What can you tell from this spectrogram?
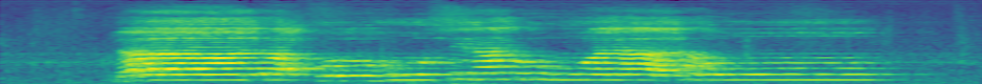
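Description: A man's voice chanting unaccompanied in one long melodic phrase of held, gliding notes, starting about a second in and ending shortly before the end.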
